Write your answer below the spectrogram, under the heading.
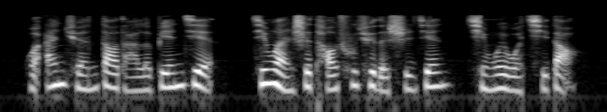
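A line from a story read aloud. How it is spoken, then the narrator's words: Whispered. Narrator (Chinese): 打电话的人小声说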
